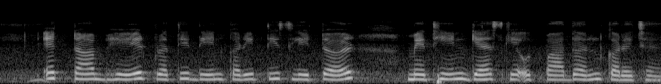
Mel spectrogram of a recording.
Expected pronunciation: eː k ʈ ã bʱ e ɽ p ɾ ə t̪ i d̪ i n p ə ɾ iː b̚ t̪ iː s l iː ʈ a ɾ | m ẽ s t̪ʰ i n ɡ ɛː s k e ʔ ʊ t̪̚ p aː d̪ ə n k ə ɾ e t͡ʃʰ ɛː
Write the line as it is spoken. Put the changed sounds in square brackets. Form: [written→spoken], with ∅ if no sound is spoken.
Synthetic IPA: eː k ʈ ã bʱ e [ɽ→ɾ] p ɾ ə t̪ i d̪ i n [p→k] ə ɾ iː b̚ t̪ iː s l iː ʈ [a→ə] ɾ | m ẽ [s→∅] t̪ʰ i n ɡ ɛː s k e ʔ ʊ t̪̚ p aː d̪ ə n k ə ɾ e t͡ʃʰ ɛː

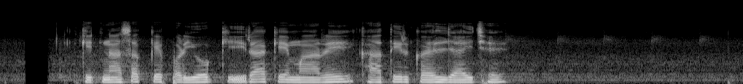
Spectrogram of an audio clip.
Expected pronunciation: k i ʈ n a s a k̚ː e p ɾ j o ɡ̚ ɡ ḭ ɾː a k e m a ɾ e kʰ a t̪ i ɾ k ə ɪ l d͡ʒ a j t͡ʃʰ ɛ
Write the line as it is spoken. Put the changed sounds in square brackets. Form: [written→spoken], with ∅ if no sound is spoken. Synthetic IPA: k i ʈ n a s [a→ə] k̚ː e p ɾ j o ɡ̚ [ɡ→k] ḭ [ɾː→ɾ] a k e m a ɾ e kʰ a t̪ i ɾ k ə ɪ l d͡ʒ a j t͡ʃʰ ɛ

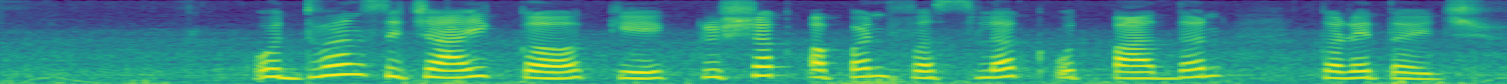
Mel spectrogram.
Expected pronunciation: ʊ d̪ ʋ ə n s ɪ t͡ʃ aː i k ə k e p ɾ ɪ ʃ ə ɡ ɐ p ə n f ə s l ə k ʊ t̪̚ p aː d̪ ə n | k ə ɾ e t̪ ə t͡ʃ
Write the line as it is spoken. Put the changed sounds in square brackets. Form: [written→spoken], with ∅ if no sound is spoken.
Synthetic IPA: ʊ d̪ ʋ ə n s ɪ t͡ʃ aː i k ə k e [p→k] ɾ ɪ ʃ ə [ɡ→k] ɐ p ə n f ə s l ə k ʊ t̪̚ p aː d̪ ə n | k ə ɾ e t̪ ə t͡ʃ

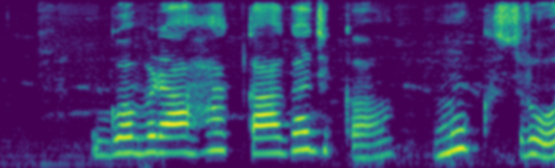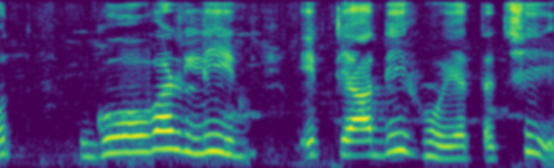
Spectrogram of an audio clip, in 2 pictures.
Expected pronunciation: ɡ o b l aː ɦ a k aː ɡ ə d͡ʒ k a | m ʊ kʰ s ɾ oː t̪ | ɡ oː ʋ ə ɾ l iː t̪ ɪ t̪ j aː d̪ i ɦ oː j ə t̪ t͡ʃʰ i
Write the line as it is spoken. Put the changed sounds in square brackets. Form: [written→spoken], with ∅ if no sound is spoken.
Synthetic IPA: ɡ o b [l→ɾ] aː ɦ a k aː ɡ ə d͡ʒ k a | m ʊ kʰ s ɾ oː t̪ | ɡ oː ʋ ə ɾ l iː [t̪→d̪] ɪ t̪ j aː d̪ i ɦ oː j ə t̪ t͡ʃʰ i

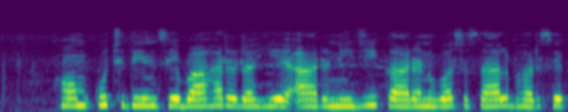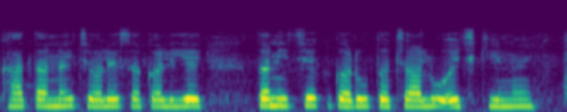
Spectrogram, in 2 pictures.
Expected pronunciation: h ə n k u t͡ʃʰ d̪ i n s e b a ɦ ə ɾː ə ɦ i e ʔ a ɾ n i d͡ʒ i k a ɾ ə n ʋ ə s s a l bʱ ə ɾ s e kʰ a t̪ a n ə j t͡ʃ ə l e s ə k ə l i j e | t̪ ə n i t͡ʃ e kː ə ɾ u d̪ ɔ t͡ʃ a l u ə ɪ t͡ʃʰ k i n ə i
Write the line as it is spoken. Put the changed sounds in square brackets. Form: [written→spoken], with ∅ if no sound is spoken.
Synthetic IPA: h ə [n→m] k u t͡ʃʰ d̪ i n s e b a ɦ ə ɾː ə ɦ i e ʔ a ɾ n i d͡ʒ i k a ɾ ə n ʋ ə s s a l bʱ ə ɾ s e kʰ a t̪ a n ə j t͡ʃ ə l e s ə k ə l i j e | t̪ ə n i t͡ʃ e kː ə ɾ u [d̪→t̪] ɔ t͡ʃ a l u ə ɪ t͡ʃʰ k i n ə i

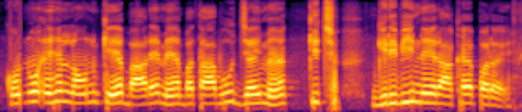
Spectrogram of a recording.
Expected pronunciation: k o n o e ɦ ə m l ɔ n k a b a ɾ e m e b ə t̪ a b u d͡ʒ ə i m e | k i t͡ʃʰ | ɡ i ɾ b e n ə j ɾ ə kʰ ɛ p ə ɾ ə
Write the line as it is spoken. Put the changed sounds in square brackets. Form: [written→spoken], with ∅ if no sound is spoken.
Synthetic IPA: k o n o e ɦ ə [m→n] l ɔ n k [a→e] b a ɾ e m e b ə t̪ a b u d͡ʒ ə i m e | k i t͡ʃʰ | ɡ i ɾ b [e→i] n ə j ɾ [ə→a] kʰ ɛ p ə ɾ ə

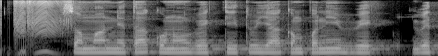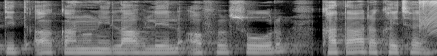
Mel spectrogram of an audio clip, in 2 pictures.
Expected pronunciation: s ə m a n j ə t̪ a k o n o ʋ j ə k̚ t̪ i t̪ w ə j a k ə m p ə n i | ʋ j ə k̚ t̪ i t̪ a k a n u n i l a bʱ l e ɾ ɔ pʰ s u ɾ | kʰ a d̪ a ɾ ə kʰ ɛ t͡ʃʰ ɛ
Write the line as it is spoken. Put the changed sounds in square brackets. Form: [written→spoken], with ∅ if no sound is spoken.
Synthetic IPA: s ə m a n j ə t̪ a k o n o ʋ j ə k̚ t̪ i t̪ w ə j a k ə m p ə n i | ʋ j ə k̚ t̪ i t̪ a k a n u n i l a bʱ l e [ɾ→l] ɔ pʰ s [u→o] ɾ | kʰ a [d̪→t̪] a ɾ ə kʰ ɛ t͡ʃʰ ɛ

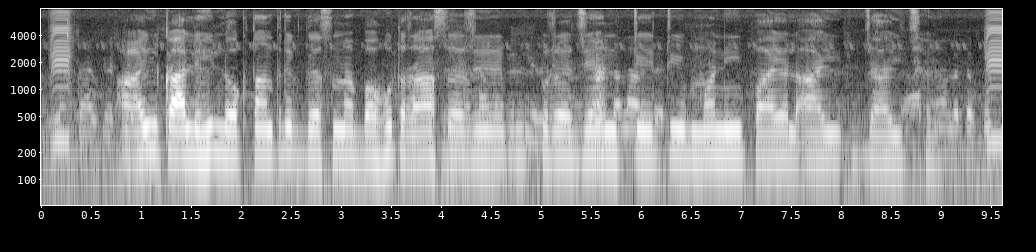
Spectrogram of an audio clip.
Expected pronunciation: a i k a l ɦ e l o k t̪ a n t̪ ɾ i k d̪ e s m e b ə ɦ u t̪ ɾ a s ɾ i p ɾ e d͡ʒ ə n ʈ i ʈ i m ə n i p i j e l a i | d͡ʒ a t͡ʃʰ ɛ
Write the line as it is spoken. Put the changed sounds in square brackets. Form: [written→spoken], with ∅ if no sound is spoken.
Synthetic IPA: a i k a l ɦ [e→i] l o k t̪ a n t̪ ɾ i k d̪ e s m e b ə ɦ u t̪ ɾ a s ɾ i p ɾ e d͡ʒ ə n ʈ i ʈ i m ə n i p [i→a] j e l a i | d͡ʒ a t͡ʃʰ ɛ

